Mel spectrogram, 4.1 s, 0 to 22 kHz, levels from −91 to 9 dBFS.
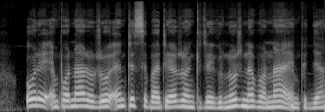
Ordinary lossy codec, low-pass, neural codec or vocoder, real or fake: Opus, 32 kbps; 19.8 kHz; vocoder, 44.1 kHz, 128 mel bands every 512 samples, BigVGAN v2; fake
